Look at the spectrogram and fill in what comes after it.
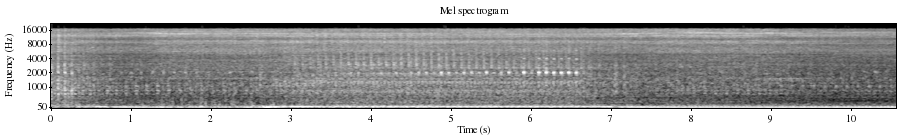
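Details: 1979 Ford Mustang Ghia 5.0 V8 at idle after three years in storage: deep idle with an uneven knock about three beats a second over the rumble; internal engine knock, cause unknown.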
